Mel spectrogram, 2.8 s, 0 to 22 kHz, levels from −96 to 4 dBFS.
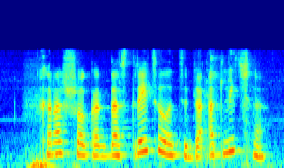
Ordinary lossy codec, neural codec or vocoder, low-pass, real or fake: none; none; 7.2 kHz; real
